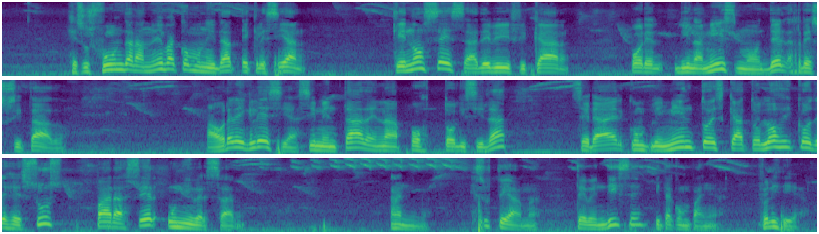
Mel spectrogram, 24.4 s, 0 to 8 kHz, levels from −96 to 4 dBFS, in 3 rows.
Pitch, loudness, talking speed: 115 Hz, -24 LUFS, 105 wpm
